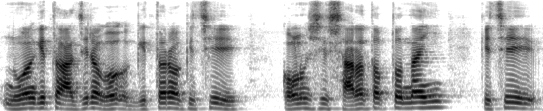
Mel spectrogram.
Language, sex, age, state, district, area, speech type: Odia, male, 60+, Odisha, Ganjam, urban, spontaneous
